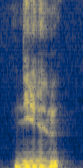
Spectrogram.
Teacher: The voice goes slightly up and it's got an N at the end.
